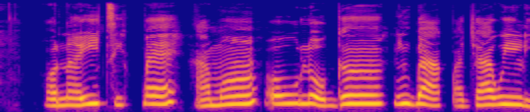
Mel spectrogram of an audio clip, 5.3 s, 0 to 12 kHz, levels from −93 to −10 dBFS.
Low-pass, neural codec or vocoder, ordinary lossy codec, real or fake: 10.8 kHz; none; none; real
